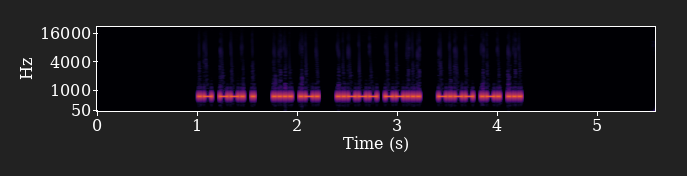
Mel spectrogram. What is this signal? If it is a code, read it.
Morse code, heard as a keyed tone, about 42 wpm, 700 Hz. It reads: AGE HR 27 YRS
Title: Practice QSO - Exchange 3 - More Info - 45wpm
